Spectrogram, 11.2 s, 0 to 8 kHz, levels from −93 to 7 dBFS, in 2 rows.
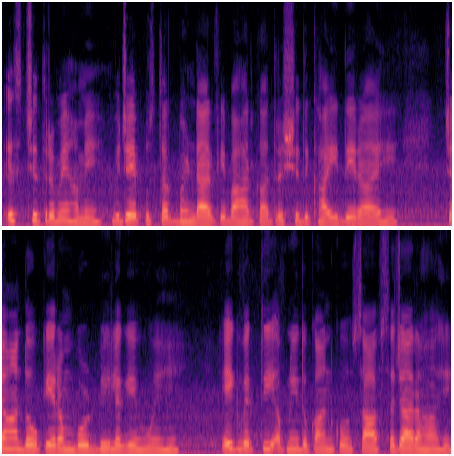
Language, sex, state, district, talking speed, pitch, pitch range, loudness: Hindi, female, Uttarakhand, Uttarkashi, 170 wpm, 195 Hz, 190-205 Hz, -25 LUFS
